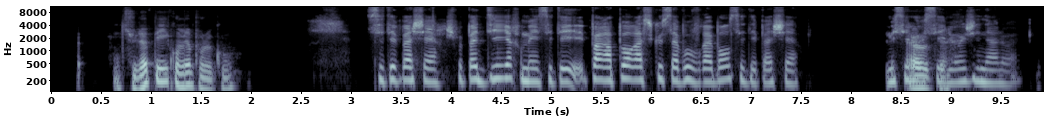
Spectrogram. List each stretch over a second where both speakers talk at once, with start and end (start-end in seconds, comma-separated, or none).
none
